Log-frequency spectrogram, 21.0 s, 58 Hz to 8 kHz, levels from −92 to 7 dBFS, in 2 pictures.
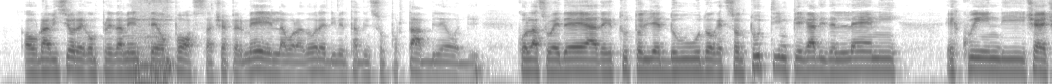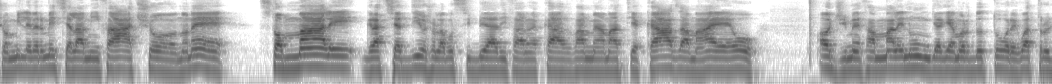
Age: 30-49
